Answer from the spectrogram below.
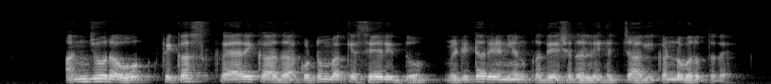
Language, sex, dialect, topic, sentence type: Kannada, male, Coastal/Dakshin, agriculture, statement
